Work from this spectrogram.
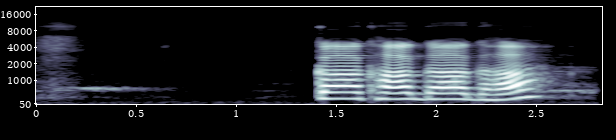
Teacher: पहला जो वर्ग है आपका क वर्ग, उसका उच्चारण स्थान होता है कंठ।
